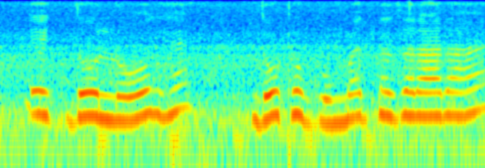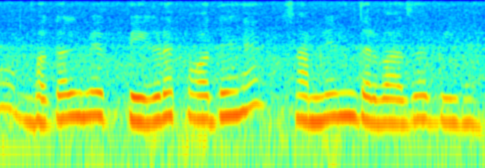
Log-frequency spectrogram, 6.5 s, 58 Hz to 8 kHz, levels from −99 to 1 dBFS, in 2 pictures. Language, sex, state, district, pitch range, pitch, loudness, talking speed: Hindi, female, Bihar, East Champaran, 235-270 Hz, 255 Hz, -26 LUFS, 185 wpm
